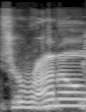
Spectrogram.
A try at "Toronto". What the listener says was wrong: You don't say the T.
